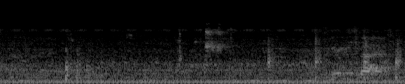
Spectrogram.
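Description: Outdoor tennis court ambience: a steady low hum with faint voices and a few faint knocks.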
